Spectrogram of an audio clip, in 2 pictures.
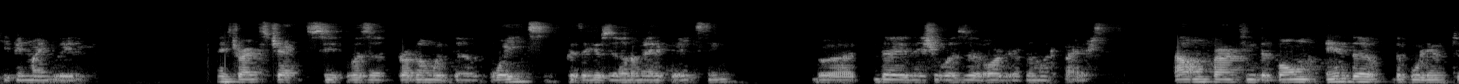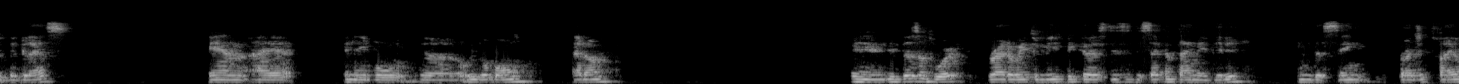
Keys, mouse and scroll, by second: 0.3 alt+r, 1.4 click, 1.8-2.9 shift+middle drag, 2.9 right click, 3.2 right click, 6.6 ctrl+click, 8.6 ctrl+click, 9.5 ctrl+p, 12.0 click, 12.5 click, 12.9-14.0 scroll down 5, 14.0 drag, 14.2-14.9 scroll down 5, 14.9 click, 15.4 space, 15.6 right click, 15.9 g, 16.5 space, 16.8 right click, 17.0 right click, 17.2 right click, 17.3 right click, 17.6 right click, 17.8 right click, 18.3 click, 18.9-19.7 scroll down 2, 19.7 middle click, 19.9 space, 20.1 right click, 20.3 middle click, 20.5 g, 21.8 space, 22.0 right click, 22.1 right click, 22.3 right click, 22.4 right click, 22.5 right click, 22.8 right click, 23.0 right click, 23.2 right click, 23.5 r, 24.2 ctrl+z, 24.7 space, 25.2 g, 26.0 ctrl+z, 26.3 space, 26.7 right click, 26.9 g, 28.3 space, 28.5 g.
